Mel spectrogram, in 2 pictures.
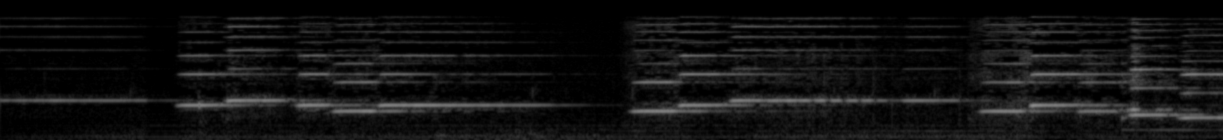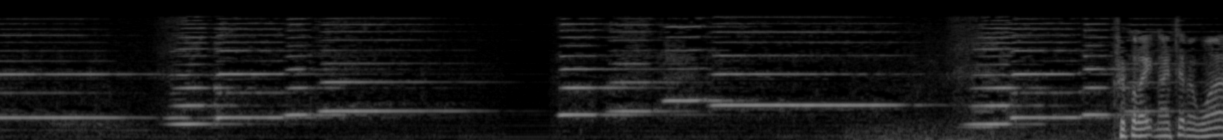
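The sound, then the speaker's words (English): A harmonica plays solo in several reedy, sustained phrases separated by short pauses. Notes slide and bend between pitches, and a warbling flourish closes the passage. “That is the sound of my guest on his harmonica.”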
